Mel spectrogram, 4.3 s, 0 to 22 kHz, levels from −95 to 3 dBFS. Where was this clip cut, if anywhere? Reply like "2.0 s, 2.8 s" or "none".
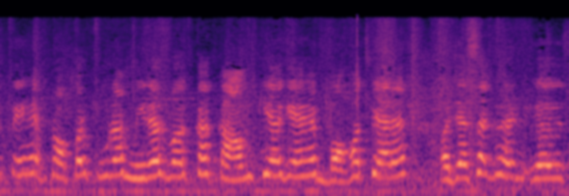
none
